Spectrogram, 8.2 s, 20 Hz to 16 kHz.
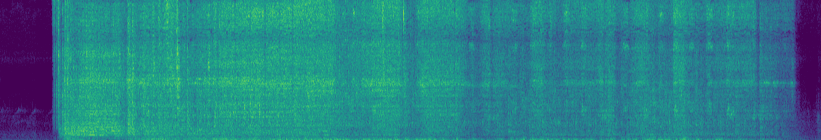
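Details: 1948 Ford junkyard truck V8, unrun for decades, throttle pressed on the second try: it catches abruptly and settles into a slightly uneven, lumpy run, a first start after long storage.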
